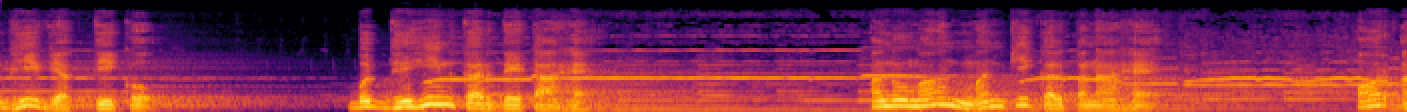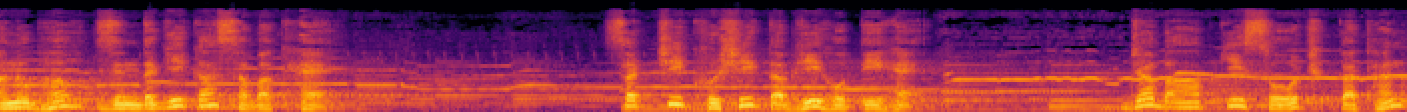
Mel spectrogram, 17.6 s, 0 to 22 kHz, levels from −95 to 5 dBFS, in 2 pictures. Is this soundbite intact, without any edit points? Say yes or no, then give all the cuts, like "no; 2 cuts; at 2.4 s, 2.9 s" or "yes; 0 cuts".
no; 2 cuts; at 4.0 s, 5.4 s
